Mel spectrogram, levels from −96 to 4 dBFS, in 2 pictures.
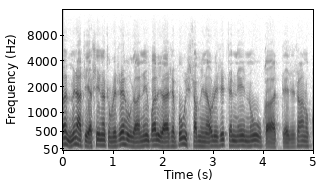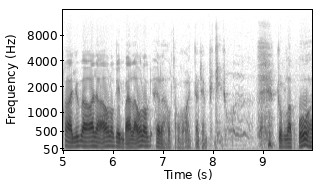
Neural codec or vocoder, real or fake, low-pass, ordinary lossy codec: none; real; 14.4 kHz; none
